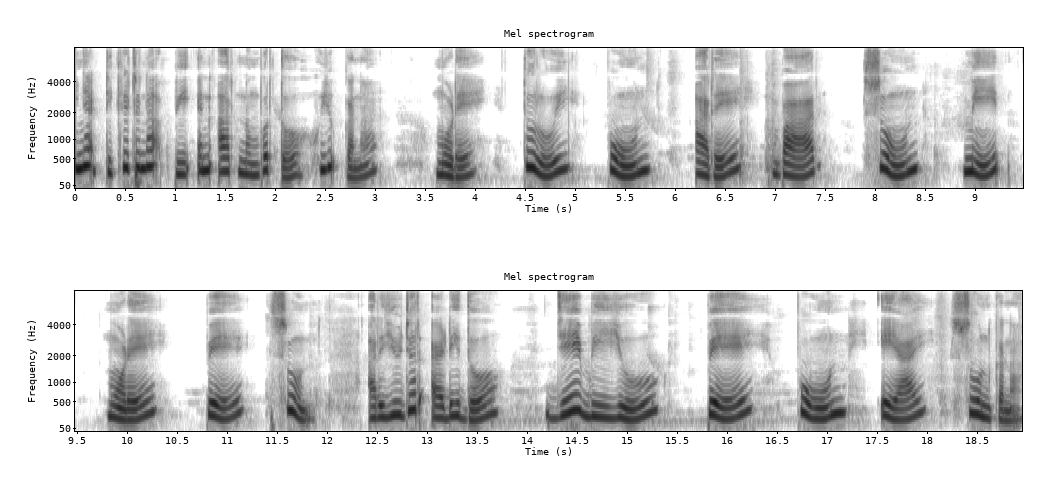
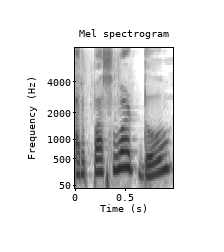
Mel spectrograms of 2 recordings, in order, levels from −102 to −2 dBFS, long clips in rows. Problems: none marked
